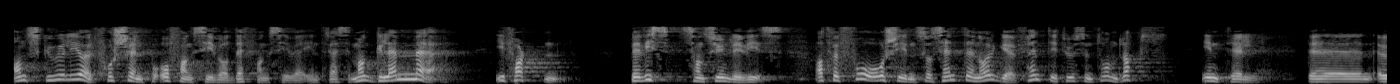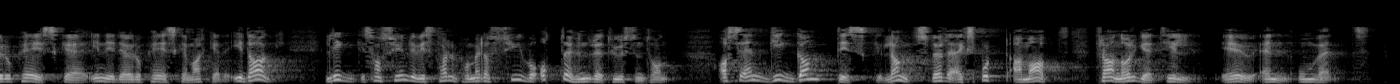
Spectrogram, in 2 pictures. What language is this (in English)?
Norwegian Bokmål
